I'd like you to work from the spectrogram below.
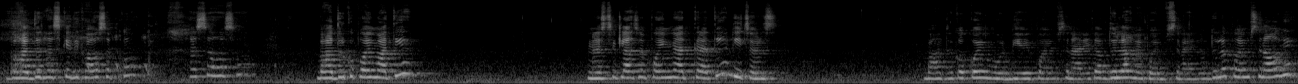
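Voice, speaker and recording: In a roomy, echoing recording with slight background noise, a woman from Pakistan hosts a show and interviews children in a casual chat, teasing them with questions in a playful, coaxing way. Her voice is high with a darkish tone. She talks a little fast but pauses often.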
